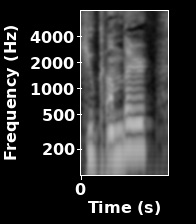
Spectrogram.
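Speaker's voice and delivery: put-on Spanish accent. Imitating how Alec Baldwin's wife talks on the Today Show: put-on Spanish accent. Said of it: "she has this huge accent".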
